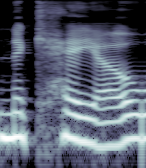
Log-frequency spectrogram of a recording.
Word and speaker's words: Nyakio: Next brand we are going to talk about is Nikeo, which is spelled N-Y-A-K-I-O Beauty. And Nikeo is a vegan, cruelty-free, handmade, small-batch beauty brand that uses cold-pressed oils crafted with ethical, sustainable, and natural ingredients.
